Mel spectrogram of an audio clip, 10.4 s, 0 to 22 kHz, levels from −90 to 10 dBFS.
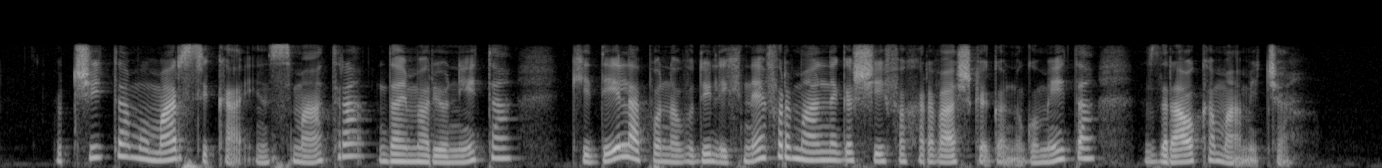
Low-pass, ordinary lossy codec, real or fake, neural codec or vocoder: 7.2 kHz; none; real; none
